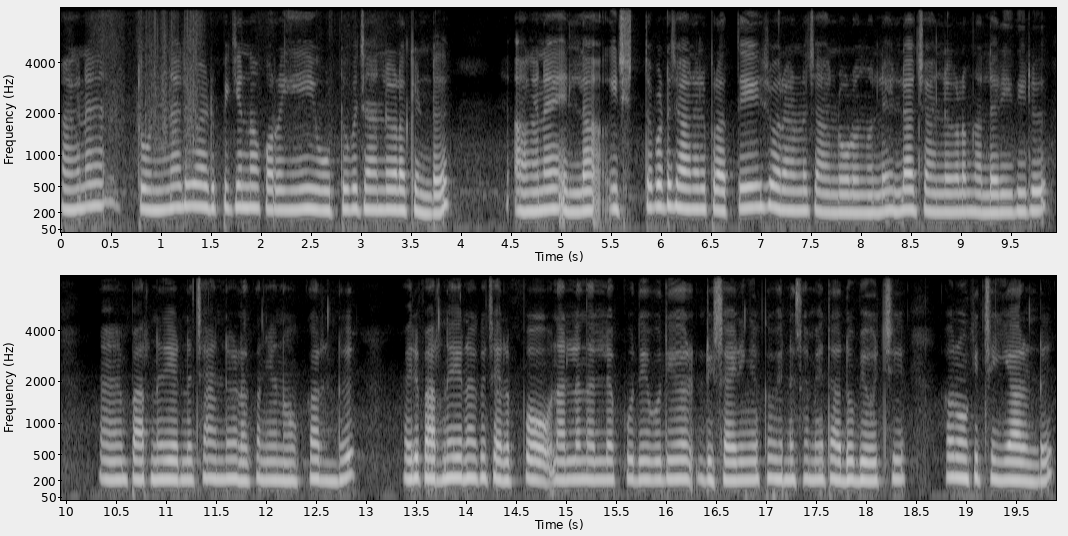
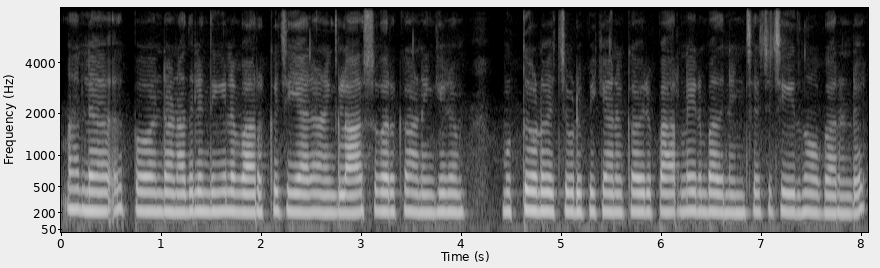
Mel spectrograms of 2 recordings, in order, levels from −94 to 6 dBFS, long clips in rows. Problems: constant background noise, low volume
